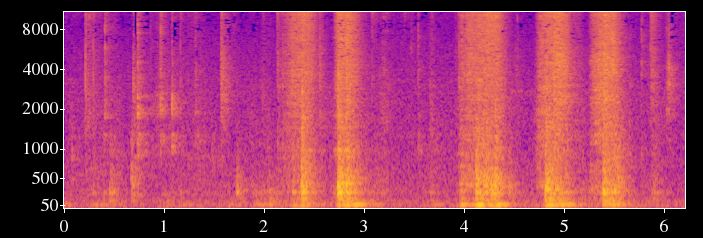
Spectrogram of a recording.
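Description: Rotary cutter drawn along an acrylic ruler through layered cotton fabric on a cutting mat: about five short scraping cutting strokes in the second half, after a few faint clicks of handling.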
